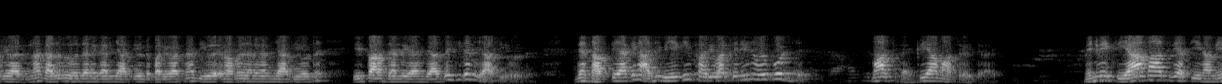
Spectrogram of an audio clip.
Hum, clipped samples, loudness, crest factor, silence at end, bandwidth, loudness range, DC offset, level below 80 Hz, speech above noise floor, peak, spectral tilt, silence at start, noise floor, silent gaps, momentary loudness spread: none; under 0.1%; -26 LUFS; 22 dB; 0 s; 4.1 kHz; 3 LU; under 0.1%; -78 dBFS; 34 dB; -6 dBFS; -8 dB/octave; 0 s; -60 dBFS; none; 13 LU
